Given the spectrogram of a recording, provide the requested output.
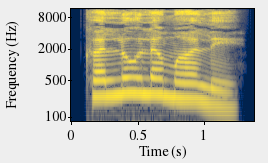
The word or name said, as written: ಕಲ್ಲೋಲಮಾಲೆ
